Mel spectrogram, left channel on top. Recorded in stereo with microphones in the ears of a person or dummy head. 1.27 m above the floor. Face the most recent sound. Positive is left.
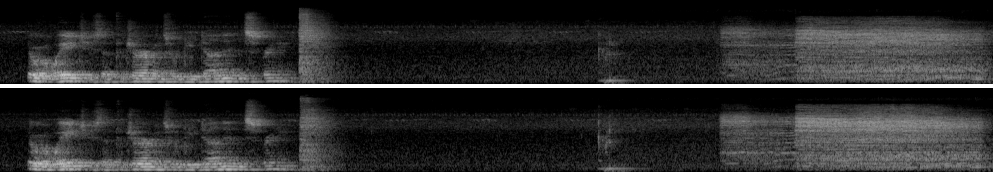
turn(degrees=-15)  # may be behind; listen again after turning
